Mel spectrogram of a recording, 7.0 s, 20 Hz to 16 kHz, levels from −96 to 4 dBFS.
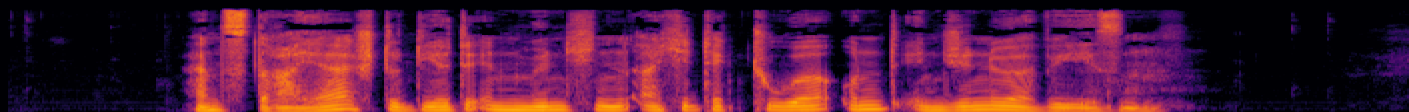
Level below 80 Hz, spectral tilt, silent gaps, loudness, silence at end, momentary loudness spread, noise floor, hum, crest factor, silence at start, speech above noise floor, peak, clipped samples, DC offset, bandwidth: -42 dBFS; -4.5 dB/octave; none; -21 LUFS; 1.25 s; 8 LU; -78 dBFS; none; 22 dB; 0.95 s; 58 dB; 0 dBFS; under 0.1%; under 0.1%; 11.5 kHz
